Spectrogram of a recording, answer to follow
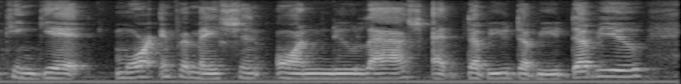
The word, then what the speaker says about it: Neulash: usa and you can get more information on new lash at www new lash dot com and new is spelled n e u lash l a s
